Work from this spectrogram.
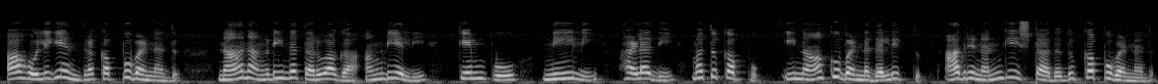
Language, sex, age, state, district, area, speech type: Kannada, female, 18-30, Karnataka, Shimoga, rural, spontaneous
